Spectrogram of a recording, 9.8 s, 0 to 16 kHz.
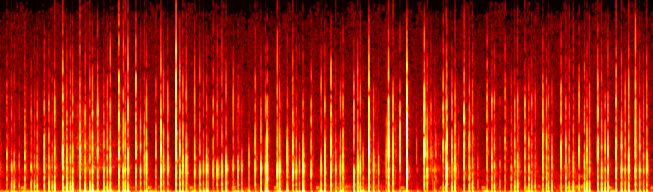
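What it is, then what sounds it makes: Smartphone in plastic case. Fingernails rapidly tap and scratch the back of a white plastic case on a smartphone held upright. A dense run of sharp, bright clicks and scrapes follows each other with almost no ring, centered around 1.8 kHz over a soft, quiet background.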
